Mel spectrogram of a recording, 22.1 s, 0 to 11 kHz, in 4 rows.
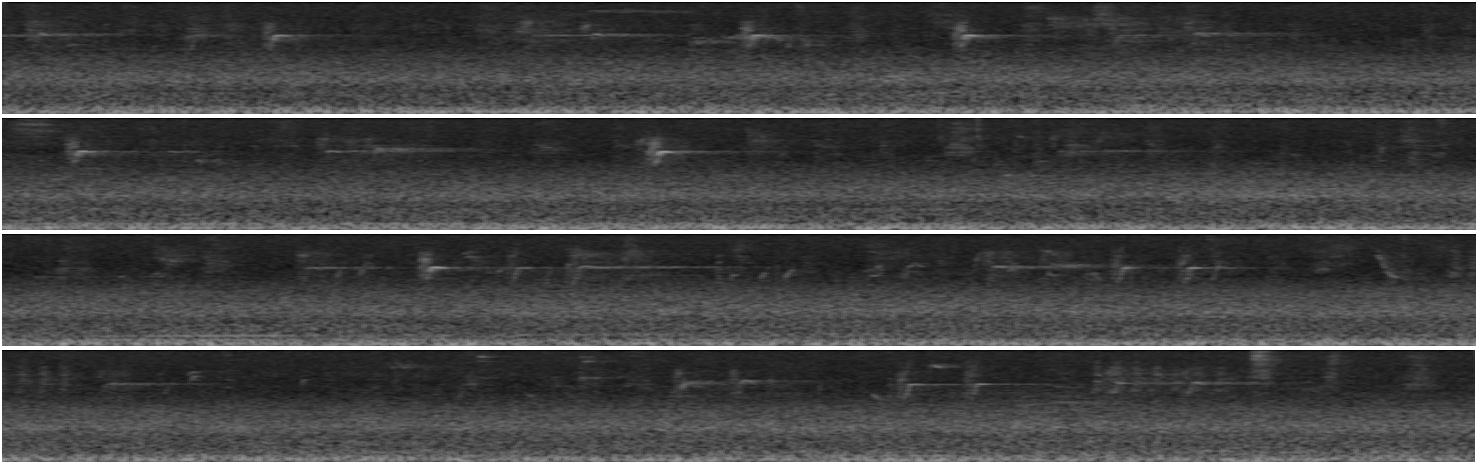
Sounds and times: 0.0s deep city traffic hum 22.1s

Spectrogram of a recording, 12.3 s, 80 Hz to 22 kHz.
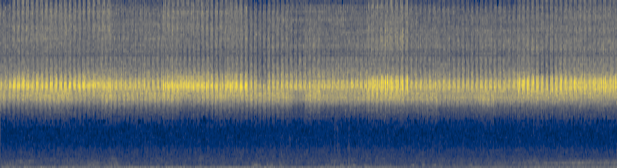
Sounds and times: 0.0s crickets are singing into the grass 12.3s

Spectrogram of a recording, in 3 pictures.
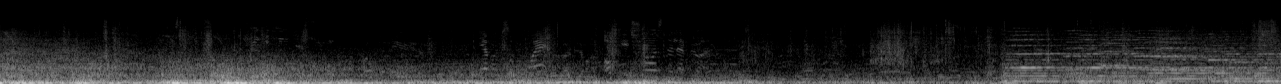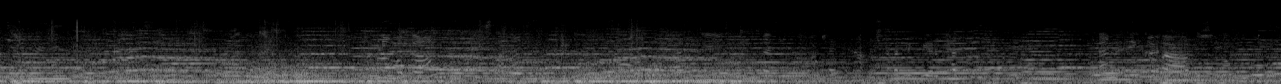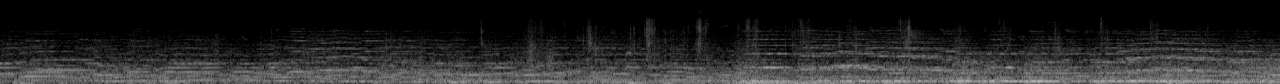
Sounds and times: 0.0s Tourists 38.4s
9.8s Music playing in one of the groves 38.4s

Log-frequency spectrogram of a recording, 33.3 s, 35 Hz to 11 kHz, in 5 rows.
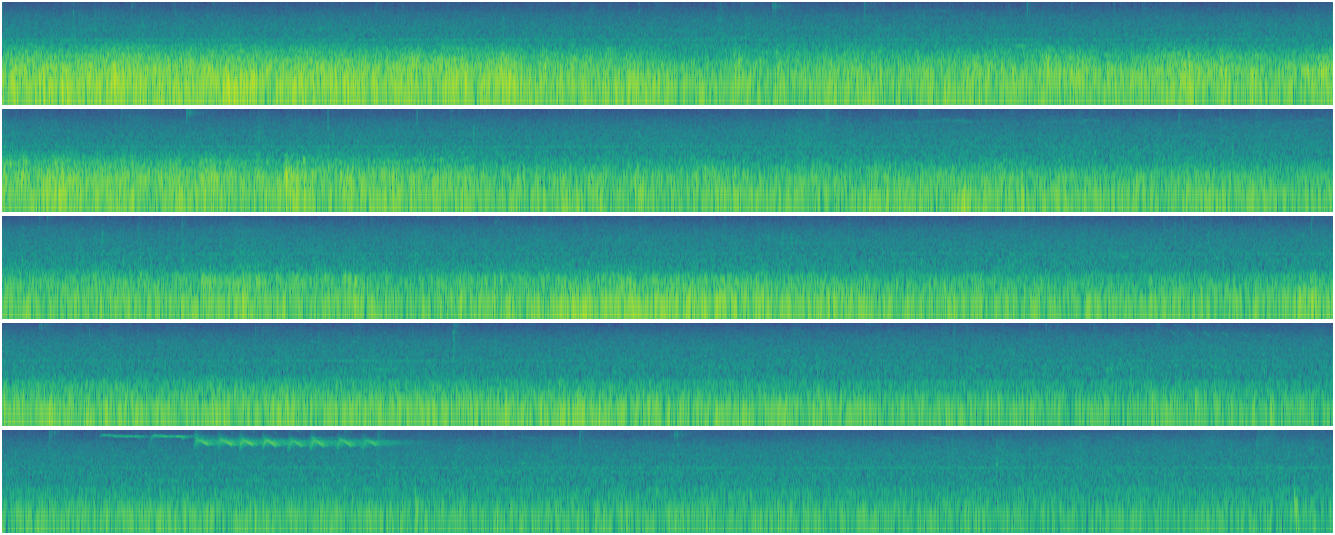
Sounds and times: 0.0s rain drops sliding from leaves 33.2s
27.1s bird calls 29.5s

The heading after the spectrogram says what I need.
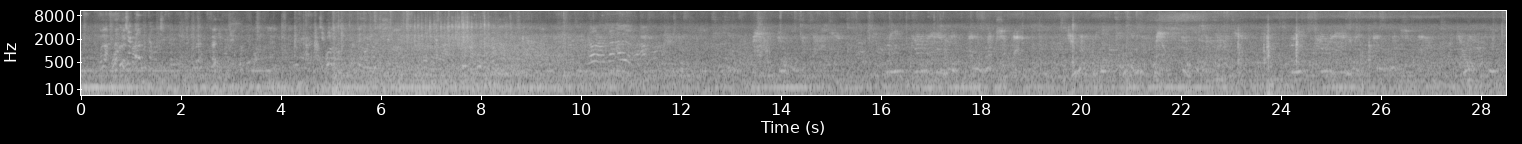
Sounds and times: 0.0s Walking inside the station 28.5s

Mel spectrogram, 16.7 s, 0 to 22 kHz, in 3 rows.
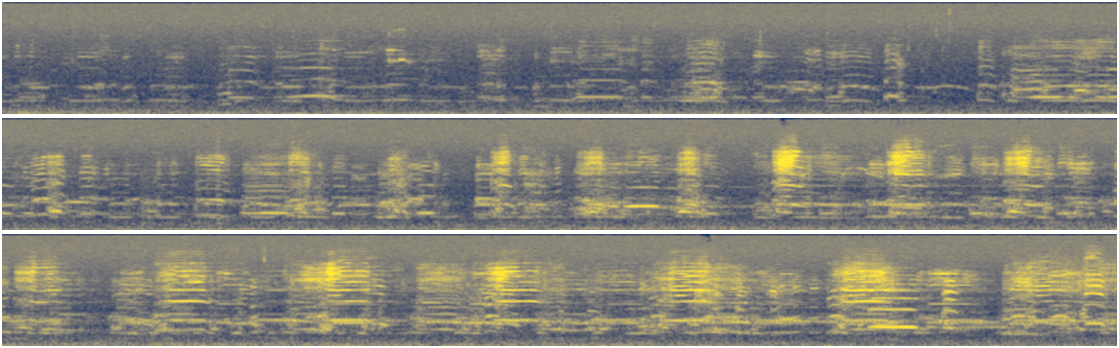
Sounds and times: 0.0s background noise 16.7s
4.9s barnacle geese 16.7s
6.6s curlew 16.7s

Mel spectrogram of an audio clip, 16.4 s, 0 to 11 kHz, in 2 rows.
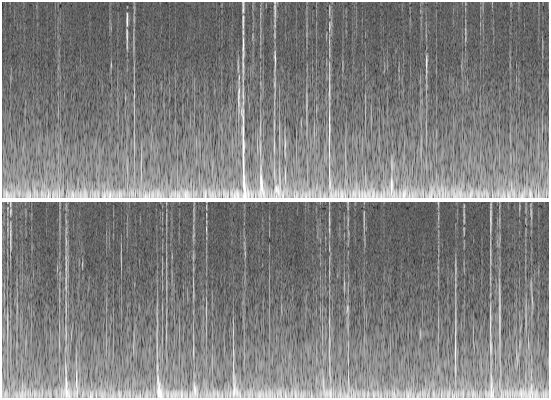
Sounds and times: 0.3s water drops are falling on partly melted ice 16.4s

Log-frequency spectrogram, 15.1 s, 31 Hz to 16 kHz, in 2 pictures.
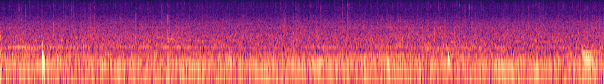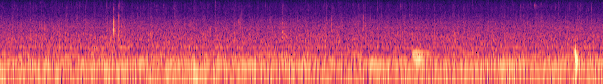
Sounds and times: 0.0s light rain 15.0s

